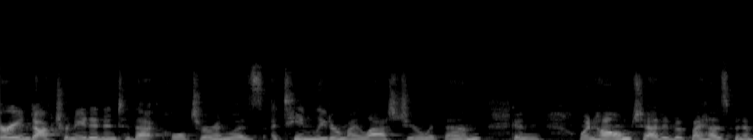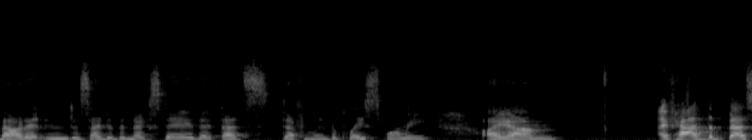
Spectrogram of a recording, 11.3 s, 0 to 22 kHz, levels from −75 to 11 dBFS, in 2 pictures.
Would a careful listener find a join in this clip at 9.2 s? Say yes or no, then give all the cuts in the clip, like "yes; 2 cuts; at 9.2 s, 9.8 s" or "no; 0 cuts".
no; 1 cut; at 3.8 s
